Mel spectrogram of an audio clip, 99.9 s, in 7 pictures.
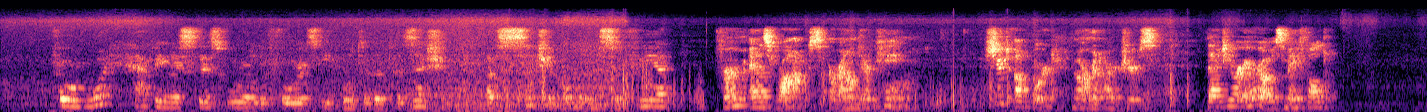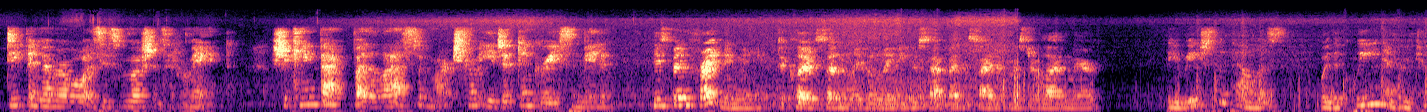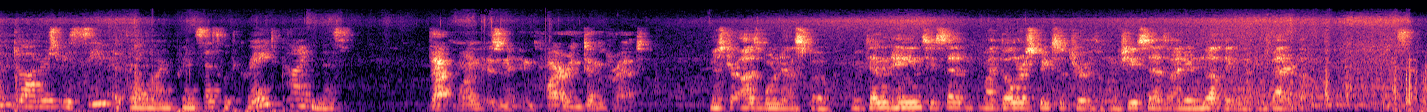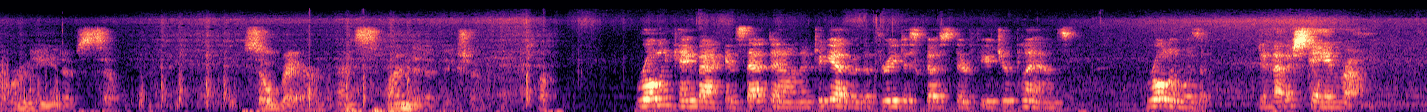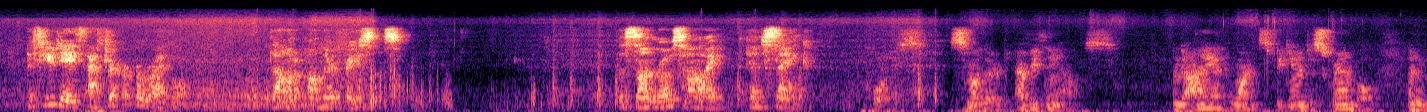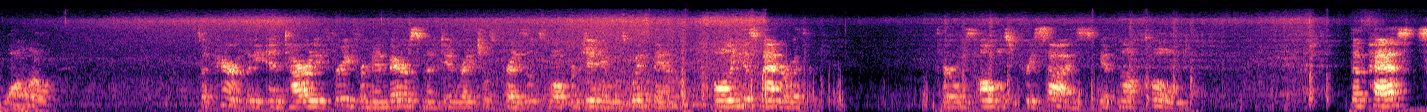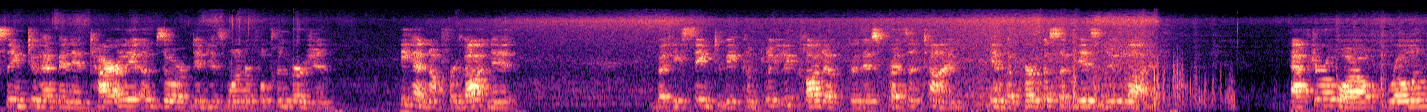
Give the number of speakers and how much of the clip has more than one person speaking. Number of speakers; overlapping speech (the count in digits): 9, no overlap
